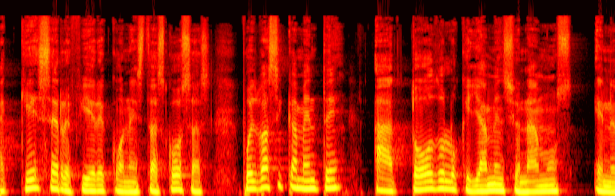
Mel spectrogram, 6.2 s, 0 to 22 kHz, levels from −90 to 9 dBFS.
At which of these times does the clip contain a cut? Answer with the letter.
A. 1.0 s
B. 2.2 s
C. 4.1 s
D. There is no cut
D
